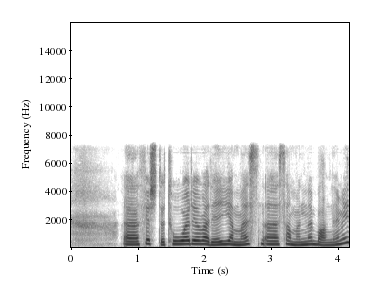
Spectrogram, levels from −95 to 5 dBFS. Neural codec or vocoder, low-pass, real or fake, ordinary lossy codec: codec, 16 kHz, 2 kbps, FunCodec, trained on LibriTTS, 25 frames a second; 7.2 kHz; fake; none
